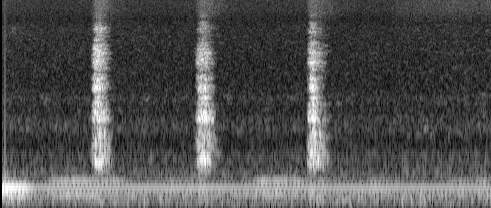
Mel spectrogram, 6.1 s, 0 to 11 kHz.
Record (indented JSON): {
  "exhalation_length": "6.1 s",
  "exhalation_amplitude": 2592,
  "exhalation_signal_mean_std_ratio": 0.7,
  "survey_phase": "beta (2021-08-13 to 2022-03-07)",
  "age": "45-64",
  "gender": "Female",
  "wearing_mask": "No",
  "symptom_cough_any": true,
  "symptom_runny_or_blocked_nose": true,
  "symptom_headache": true,
  "symptom_change_to_sense_of_smell_or_taste": true,
  "symptom_other": true,
  "symptom_onset": "7 days",
  "smoker_status": "Never smoked",
  "respiratory_condition_asthma": false,
  "respiratory_condition_other": false,
  "recruitment_source": "Test and Trace",
  "submission_delay": "1 day",
  "covid_test_result": "Positive",
  "covid_test_method": "RT-qPCR",
  "covid_ct_value": 15.4,
  "covid_ct_gene": "ORF1ab gene",
  "covid_ct_mean": 16.9,
  "covid_viral_load": "2800000 copies/ml",
  "covid_viral_load_category": "High viral load (>1M copies/ml)"
}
